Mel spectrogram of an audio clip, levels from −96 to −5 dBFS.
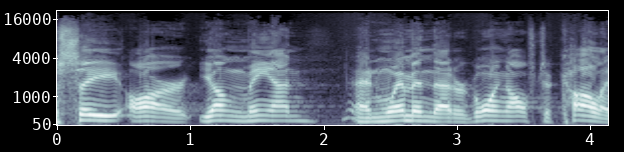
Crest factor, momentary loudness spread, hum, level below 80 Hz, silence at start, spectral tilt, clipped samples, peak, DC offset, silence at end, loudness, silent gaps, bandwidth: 14 dB; 7 LU; none; -54 dBFS; 0 s; -4 dB/octave; under 0.1%; 0 dBFS; under 0.1%; 0 s; -14 LUFS; none; 17.5 kHz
